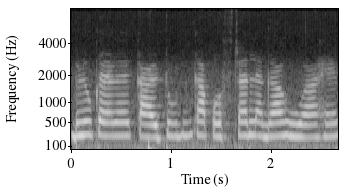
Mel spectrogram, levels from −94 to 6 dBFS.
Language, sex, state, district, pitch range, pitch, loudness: Hindi, female, Uttar Pradesh, Budaun, 240-255 Hz, 245 Hz, -17 LUFS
